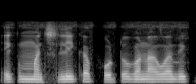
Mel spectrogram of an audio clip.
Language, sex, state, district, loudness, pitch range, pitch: Hindi, male, Jharkhand, Deoghar, -19 LUFS, 120-125 Hz, 120 Hz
